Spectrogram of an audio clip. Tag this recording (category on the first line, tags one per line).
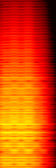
Instrument samples > Synths / Electronic
additive-synthesis
bass
fm-synthesis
